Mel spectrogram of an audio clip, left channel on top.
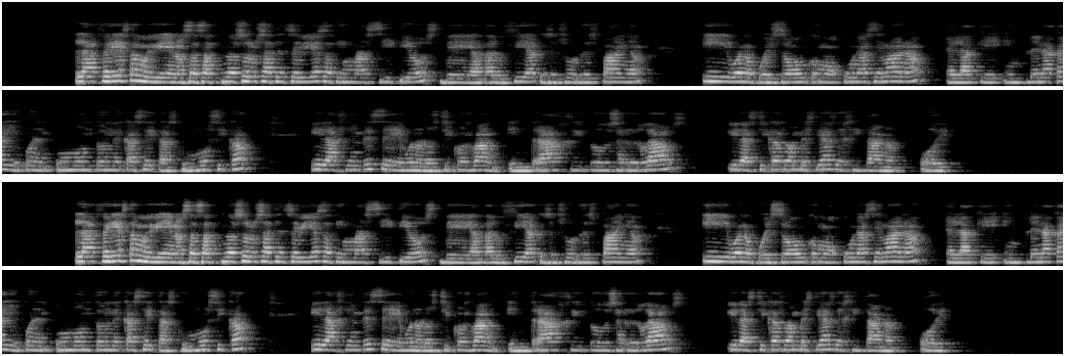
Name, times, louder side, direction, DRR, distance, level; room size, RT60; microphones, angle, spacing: voice 1, 0.7-6.4 7.0-13.1 13.7-17.4 17.9-20.0, right 1 dB, 85° right, 0 dB, 2.3 m, -20 dB
9.3 x 5.4 x 7.5 m, 0.33 s
head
